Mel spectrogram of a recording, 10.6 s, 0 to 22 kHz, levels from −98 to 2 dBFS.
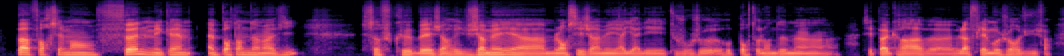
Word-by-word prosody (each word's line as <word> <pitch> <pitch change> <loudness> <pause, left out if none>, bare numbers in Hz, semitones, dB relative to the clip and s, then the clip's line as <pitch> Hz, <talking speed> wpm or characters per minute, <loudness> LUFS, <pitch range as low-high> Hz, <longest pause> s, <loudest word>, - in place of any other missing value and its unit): pas 150 -1 +9
forcément 135 -2 -2
fun 165 +6 +5
mais 135 -6 -1
quand 135 +2 0
même 130 -3 0
importantes 130 +2 0
dans 125 -1 0
ma 115 -1 0
vie. 130 - -8 0.6
Sauf 120 -1 -5
que, 130 -3 -1
beh, 115 0 +4
j'arrive 115 0 -1
jamais 130 +3 +3
à 115 -2 +1
me 110 - -3
lancer, 115 +3 +1
jamais 110 -1 -1
à 110 - -1
y 115 - -2
aller, 105 -1 -4
toujours 110 0 -10
je 110 - -6
reporte 115 +1 -5
au - - -2
lendemain: 110 -2 -3 0.3
«C'est - - -7
pas 120 -1 +4
grave, 115 0 0
heu, 100 +1 -5
la 110 0 +4
flemme 115 0 0
aujourd'hui» 115 -1 -3
enfin, - - -10
115 Hz, 195 wpm, -24 LUFS, 110-130 Hz, 0.6 s, pas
